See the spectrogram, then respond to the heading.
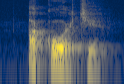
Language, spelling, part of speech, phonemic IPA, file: Dutch, akkoordje, noun, /ɑˈkorcə/, Nl-akkoordje.ogg
- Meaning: diminutive of akkoord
